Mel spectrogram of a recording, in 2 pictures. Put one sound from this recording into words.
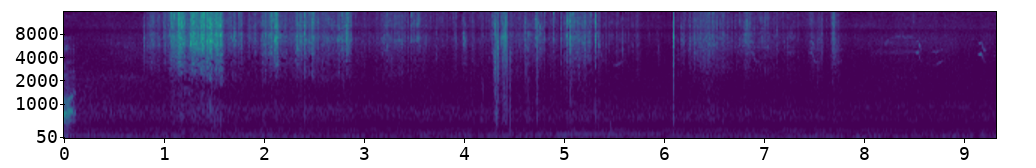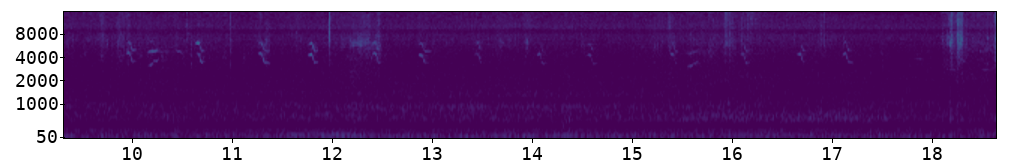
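Leaves rustle softly as a hand moves through plants.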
